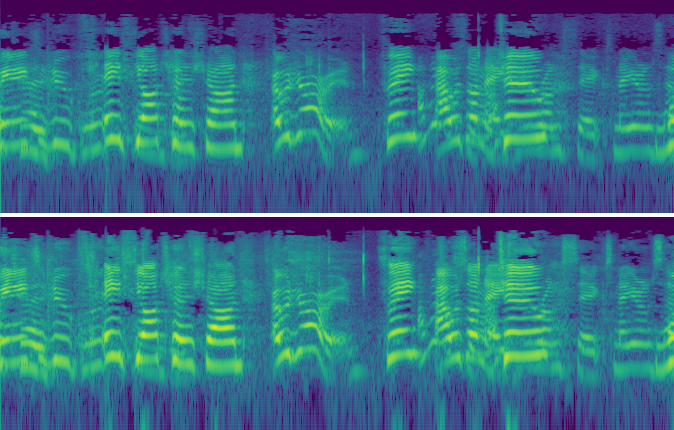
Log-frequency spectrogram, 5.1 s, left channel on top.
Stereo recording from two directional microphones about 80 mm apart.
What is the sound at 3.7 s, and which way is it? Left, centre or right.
Speech, left.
